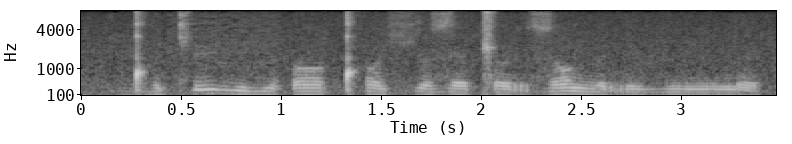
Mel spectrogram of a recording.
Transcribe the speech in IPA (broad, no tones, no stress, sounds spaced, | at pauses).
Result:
ɡ͡ǃ ɔ cʰ ʉ ʎ ʊ ʎ ʊ ʔ ɔ ǃʰ ɔ ç o z ə ǁ o r z ɔ ŋ ʊ r ʉ v ʉ ŋ ə ŋ ə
